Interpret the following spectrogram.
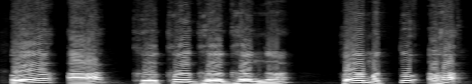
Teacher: ನಮ್ದು ಗಂಟಲಲ್ಲಿ ಗಂಟಲಲ್ಲಿ ಹುಟ್ಟುತ್ತವೆ ಈ ಅಕ್ಷರಗಳು ಈ ಗಂಟಲಿಗೆ ನಾವು ಕಂಠ ಅಂತಾನೂ ಕೂಡ ಕರೀತೀವಿ ಹಾಗಾಗಿ ಈ ಅಕ್ಷರಗಳನ್ನ ಕಂಠ್ಯ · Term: ಕಂಠ್ಯ ವರ್ಣಗಳು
